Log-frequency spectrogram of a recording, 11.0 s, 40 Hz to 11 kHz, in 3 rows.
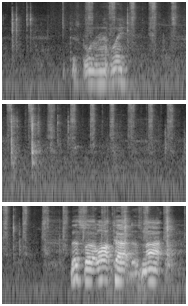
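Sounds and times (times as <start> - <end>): socket ratchet clicking: 1.7 - 10.8.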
